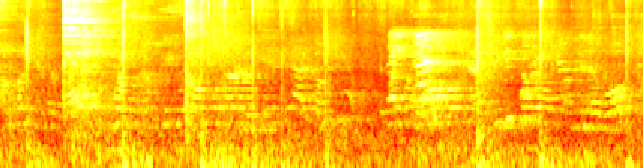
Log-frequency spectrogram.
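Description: Several voices chattering and echoing in a large gym, with scattered sharp thuds of a volleyball bouncing on the wooden court floor.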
